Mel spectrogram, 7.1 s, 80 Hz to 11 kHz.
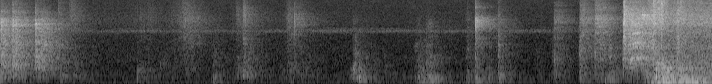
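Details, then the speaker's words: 1996 Honda Accord first start after head gasket job, exhaust valves ground, valve lash set: several seconds of uneven cranking, then catches and settles into a steady even idle; normal start and idle. "Sounds good. Wow, he loves life. That sounds so good."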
